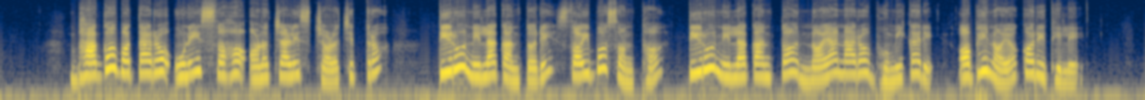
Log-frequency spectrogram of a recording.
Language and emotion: Odia, neutral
